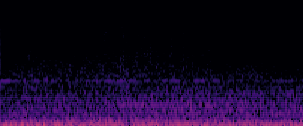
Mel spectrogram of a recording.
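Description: A low, steady rumble of documentary sound design, with a faint thin high tone held through most of it.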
